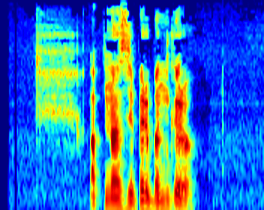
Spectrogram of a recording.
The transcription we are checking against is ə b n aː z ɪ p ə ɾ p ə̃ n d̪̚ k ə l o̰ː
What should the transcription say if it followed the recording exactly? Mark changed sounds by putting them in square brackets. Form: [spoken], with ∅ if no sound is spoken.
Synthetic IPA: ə [p] n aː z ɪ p ə ɾ [b] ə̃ n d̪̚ k ə [ɾ] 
